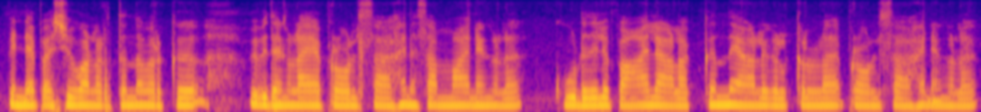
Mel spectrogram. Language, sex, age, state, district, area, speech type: Malayalam, female, 45-60, Kerala, Malappuram, rural, spontaneous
